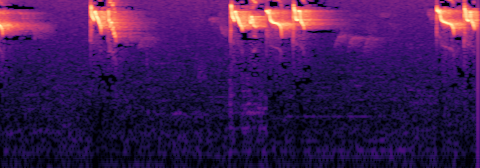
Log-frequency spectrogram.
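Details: White-eye training song for young birds: sharp high chattering whistles with descending slurs, delivered in short bursts of two to four notes with pauses between them, over a quiet background.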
